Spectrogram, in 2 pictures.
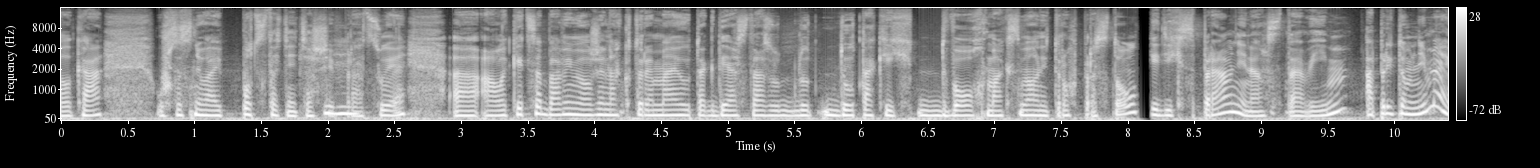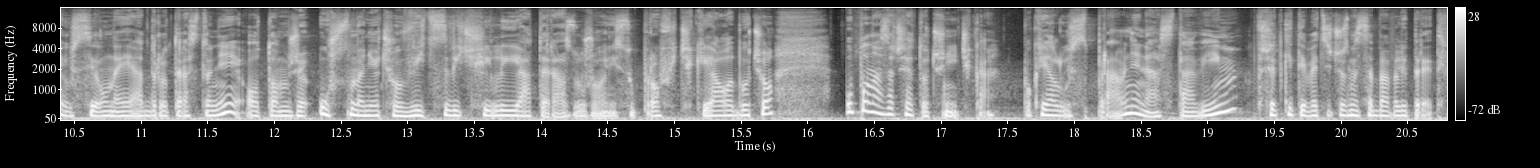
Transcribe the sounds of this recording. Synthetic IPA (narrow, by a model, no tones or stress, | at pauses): lkaː | uʃsasɲɔʊajpɔt̪st̪at̪ɲɛcaʃɪɛpɾat͡sujɛ | ʔalɛkɛcsabaʋiːmɛɔʒɛnaːxkt̪ɔɾɛːmajuːt̪aɡd̪ɛast̪aːzud̪ɔd̪ɔt̪akiːɣd̪ʋɔɣmaksimaːlɲɛt̪ɾɔxpr̩st̪ɔlkɛɟixspɾʔaːʊɲɛnast̪aʋiːmʔapɾit̪ɔmɲɛmajuːsilnɛja̰d̪ɾɔt̪ɛɾast̪ɔɲɪɛjɛ̰ʔɔt̪ɔmʒɛʔuʃz̥mɛɲɪɛt͡ʃɔʋit͡sʋit͡ʃiliat̪ɛ̰ɾa̰zuʒɔ̰ɲḭsuːpɾɔfi̥t͡ʃkialɛbɔt͡ʃɔ | ʔuːpl̩naːzat͡ʃɪat̪ɔt͡ʃɲḭt͡ʃka̰pɔkɪaljuxspɾa̰ːʊɲɛnast̪aʋiːmfʃɛt̪̚kit̪ɪɛʋɛt͡sit͡ʃɔzmɛsabaʋilipɾɛ̰t̪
